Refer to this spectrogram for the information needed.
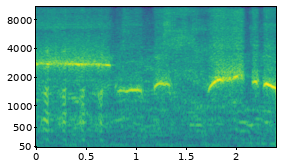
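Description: A person whistles a TV show theme tune, a bright, bouncy melody in short rising and sliding phrases, fairly loud, with faint noise beneath and no talking.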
